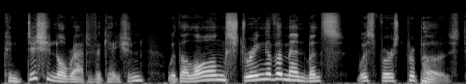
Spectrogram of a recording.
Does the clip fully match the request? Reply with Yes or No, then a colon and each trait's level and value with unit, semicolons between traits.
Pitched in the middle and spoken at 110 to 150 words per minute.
Yes: medium, 160 Hz; average, 140 wpm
